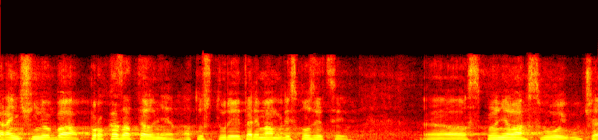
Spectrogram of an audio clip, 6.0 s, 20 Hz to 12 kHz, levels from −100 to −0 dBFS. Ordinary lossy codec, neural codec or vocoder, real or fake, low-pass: AAC, 48 kbps; codec, 16 kHz, 16 kbps, FreqCodec, smaller model; fake; 7.2 kHz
